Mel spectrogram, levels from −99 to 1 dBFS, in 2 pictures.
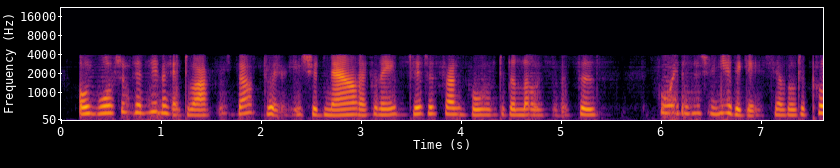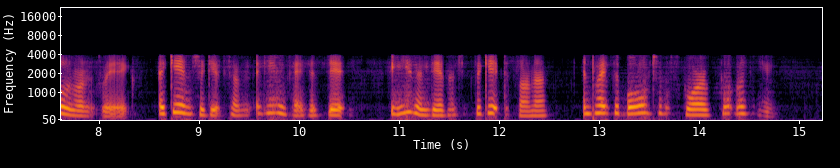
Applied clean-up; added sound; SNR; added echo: neural separator model SepFormer WHAMR!.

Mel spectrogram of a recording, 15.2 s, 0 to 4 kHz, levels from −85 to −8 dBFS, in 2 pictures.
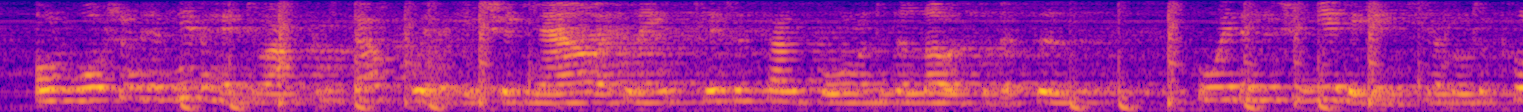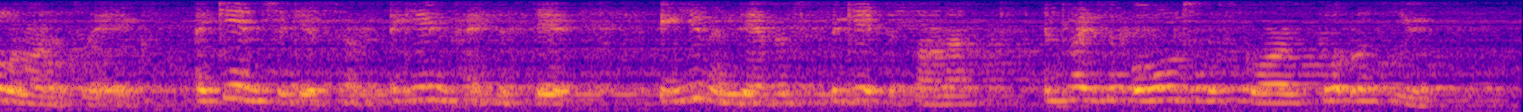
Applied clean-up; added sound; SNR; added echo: none; Drum; 9 dB; reverberation time 2.6 s.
